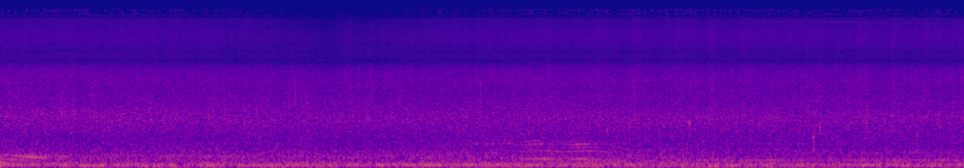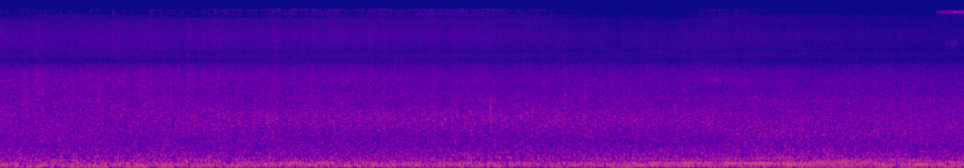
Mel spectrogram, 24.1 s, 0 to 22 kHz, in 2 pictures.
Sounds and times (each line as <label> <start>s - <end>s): buses 0.0s - 24.1s
fountains 0.0s - 24.1s
traffic 0.0s - 24.1s
bikes engines 4.8s - 24.1s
